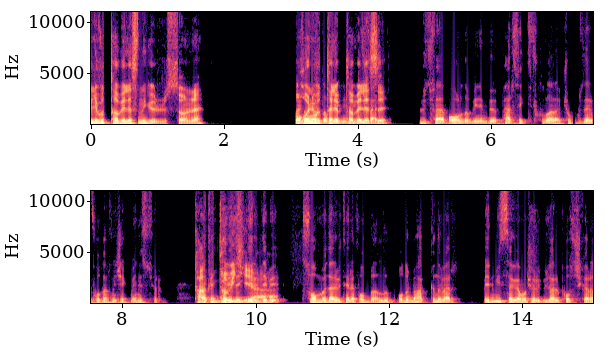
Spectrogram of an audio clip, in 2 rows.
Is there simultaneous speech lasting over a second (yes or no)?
yes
